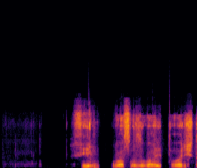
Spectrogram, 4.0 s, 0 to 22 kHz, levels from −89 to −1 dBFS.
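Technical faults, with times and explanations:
1.78 s to the end, call bitrate drop: the speech turns rough, watery and duller up top, at its worst for 1.54 s, and doesn't recover. The call encoder was forced to code far more coarsely, which fits a fall from 48 to 8 kbps.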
